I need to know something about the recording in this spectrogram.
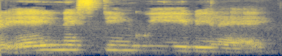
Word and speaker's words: indistinguibile: Indistinguibile. So it sounds more like an A.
